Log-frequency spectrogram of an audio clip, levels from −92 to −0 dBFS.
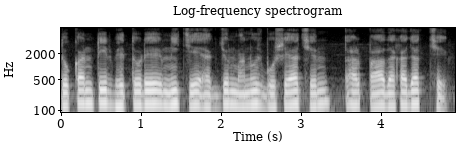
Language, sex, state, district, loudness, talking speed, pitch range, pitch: Bengali, male, West Bengal, Cooch Behar, -16 LUFS, 145 wpm, 125-140 Hz, 130 Hz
